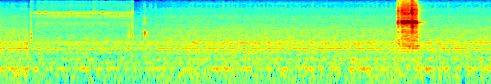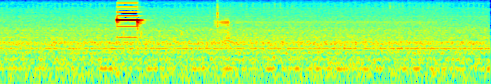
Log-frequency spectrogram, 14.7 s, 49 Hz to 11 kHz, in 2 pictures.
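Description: IBM PS/2 Model 30 running with a steady fan hum. A brief mechanical clatter comes about six seconds in, then a single short beep from the PC speaker about nine seconds in: the power-on self-test beep as the machine starts to boot.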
